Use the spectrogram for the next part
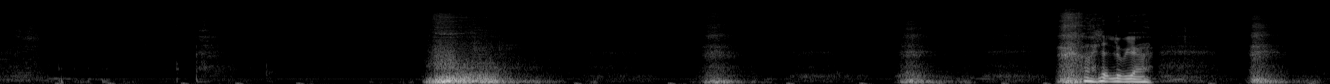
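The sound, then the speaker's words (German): Heavy, labored breathing of a preacher during a sermon, several loud puffing exhales and gasps in an uneven rhythm, with a brief spoken word in between. “Ihr merkt, ich schnauf, aber das ist gut.”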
